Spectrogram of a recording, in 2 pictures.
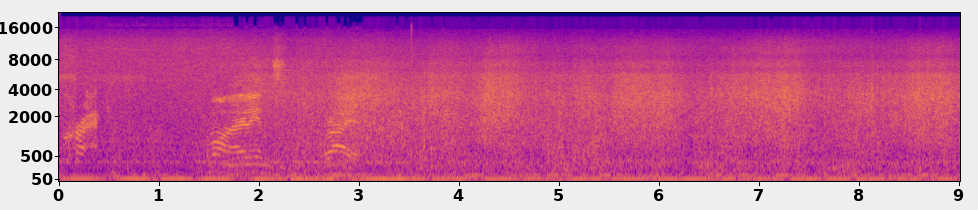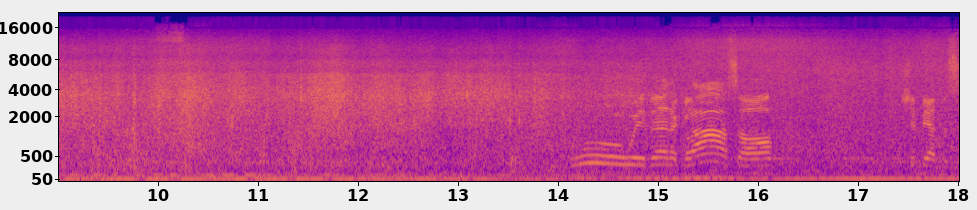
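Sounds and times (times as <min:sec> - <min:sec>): boat engine low drone: 0:00.0 - 0:18.0
water rushing past boat hull: 0:00.0 - 0:18.0
wind buffeting microphone: 0:00.0 - 0:18.0.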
